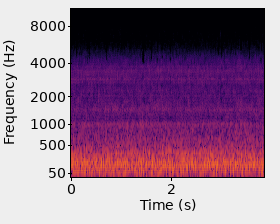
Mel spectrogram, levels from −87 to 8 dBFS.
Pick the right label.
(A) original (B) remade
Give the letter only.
B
